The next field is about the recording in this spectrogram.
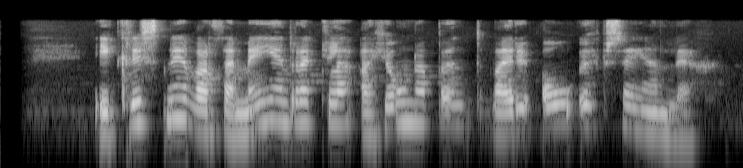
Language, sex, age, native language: Icelandic, female, 50-59, Icelandic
